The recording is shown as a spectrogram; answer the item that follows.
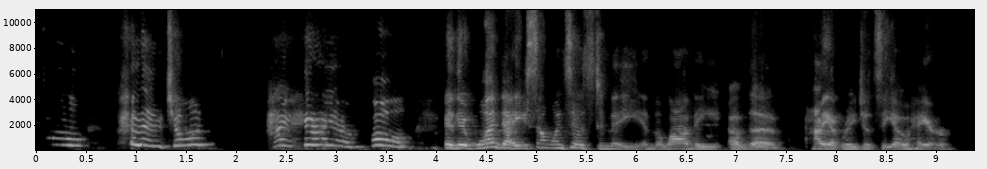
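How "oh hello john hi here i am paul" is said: put-on cartoon mouse voice, higher pitch. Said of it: "supposed to be doing Paul and not Mickey Mouse".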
